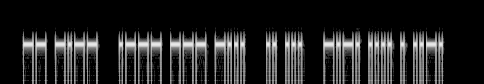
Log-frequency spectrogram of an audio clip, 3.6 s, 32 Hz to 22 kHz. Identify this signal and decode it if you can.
Morse code, heard as a keyed tone, about 50 wpm, 700 Hz. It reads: MY JOB IS CHEF
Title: Common QSO Phrases Encore 50wpm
